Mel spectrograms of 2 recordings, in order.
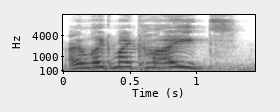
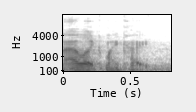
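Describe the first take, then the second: First: It is said with excitement. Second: It is said as a calm statement.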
